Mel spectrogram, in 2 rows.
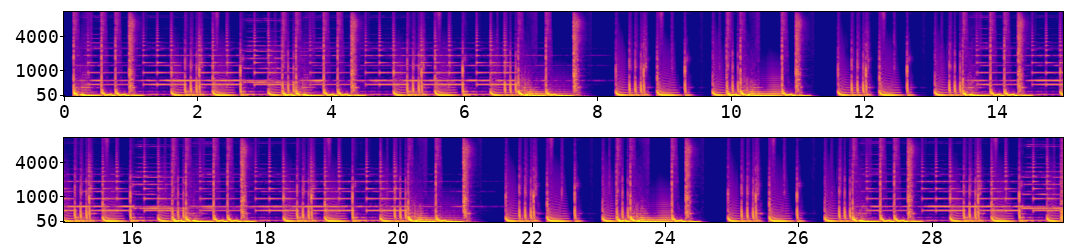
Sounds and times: bass 0.0 - 29.9
melody 0.2 - 8.2
hip hop beat 0.2 - 8.7
melody 13.5 - 21.5
hip hop beat 13.5 - 21.9
hip hop beat 26.9 - 29.9
melody 26.9 - 29.9

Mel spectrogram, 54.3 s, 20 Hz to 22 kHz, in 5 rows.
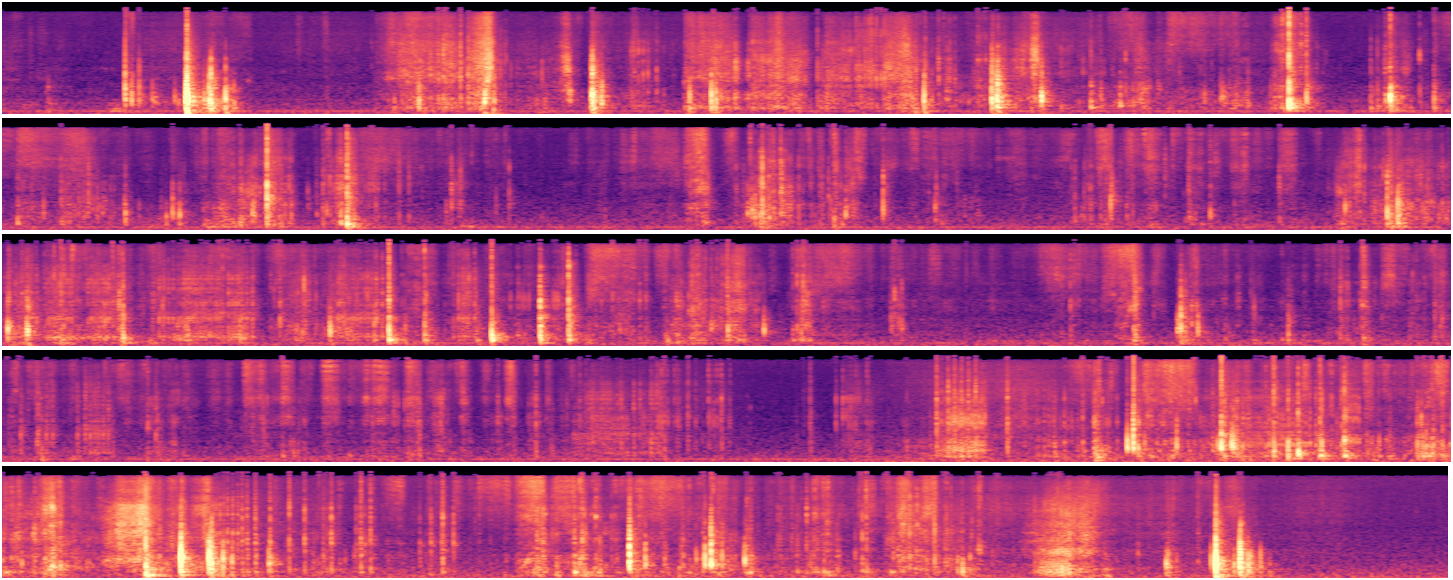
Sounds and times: Putting trekking boots on/off on linoleum 50.2 - 53.0

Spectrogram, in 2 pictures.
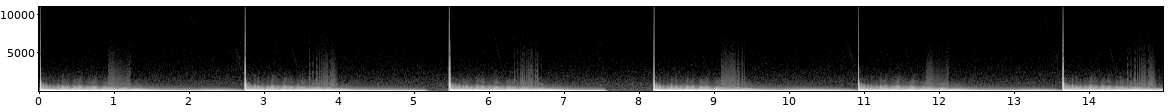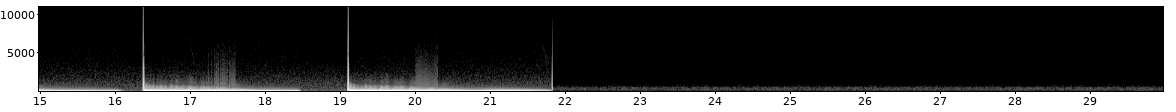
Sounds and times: kick 3 loop 0.0 - 7.6
kick 3 loop 8.2 - 18.5
kick 3 loop 19.1 - 21.8

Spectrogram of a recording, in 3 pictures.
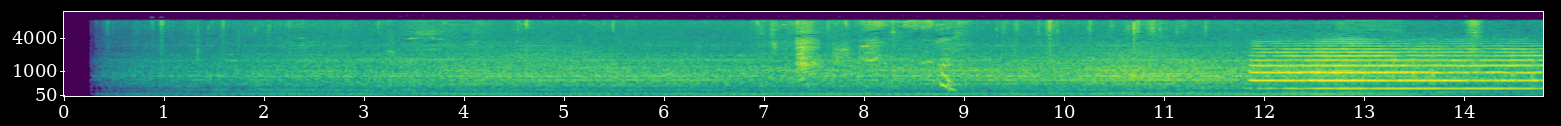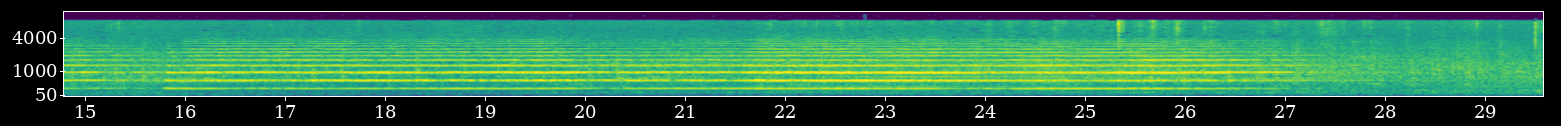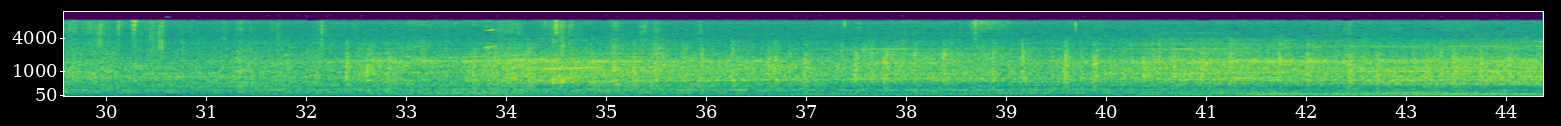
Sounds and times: Tren 32.8 - 36.5

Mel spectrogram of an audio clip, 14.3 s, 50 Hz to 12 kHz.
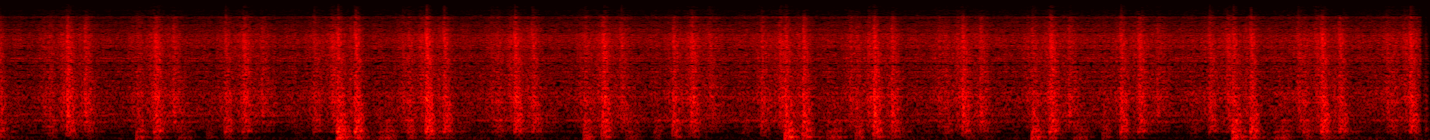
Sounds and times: dub drums 006 spacefill delayz 0.0 - 11.5

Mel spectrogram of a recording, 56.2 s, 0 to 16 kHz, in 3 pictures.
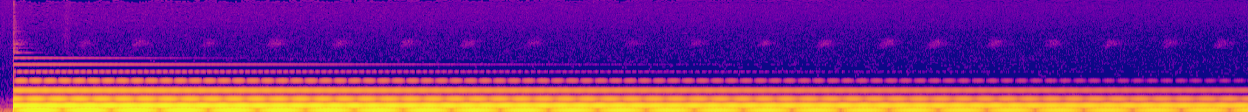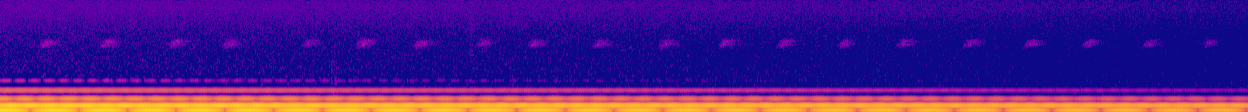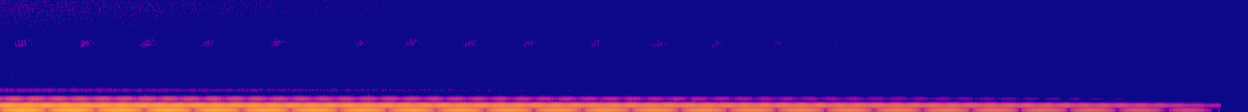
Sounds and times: Tibetan singing bowl soft mallet 0.0 - 52.6

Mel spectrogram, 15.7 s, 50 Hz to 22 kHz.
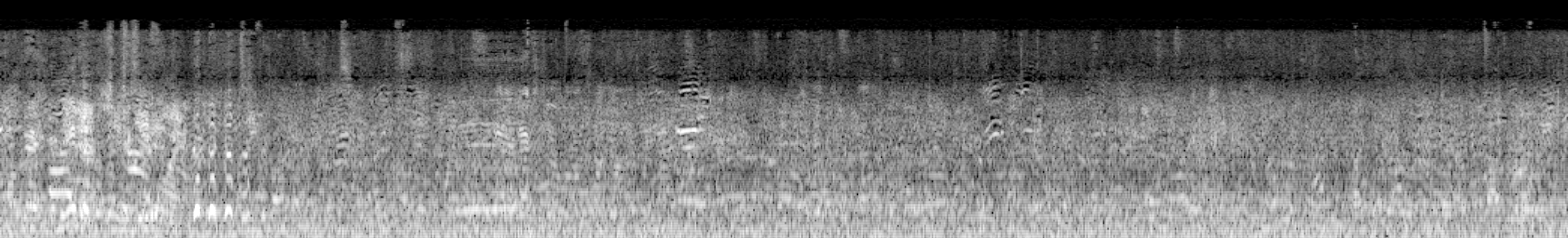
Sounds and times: large crowd talking amongst themselves 0.0 - 15.6

